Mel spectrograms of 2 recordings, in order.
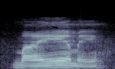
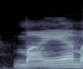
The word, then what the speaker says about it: Miami: grew up in Oklahoma spelled mi a mi Miami in Florida right but it's actually pronounced Miami now that's weird and it still seems wrong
